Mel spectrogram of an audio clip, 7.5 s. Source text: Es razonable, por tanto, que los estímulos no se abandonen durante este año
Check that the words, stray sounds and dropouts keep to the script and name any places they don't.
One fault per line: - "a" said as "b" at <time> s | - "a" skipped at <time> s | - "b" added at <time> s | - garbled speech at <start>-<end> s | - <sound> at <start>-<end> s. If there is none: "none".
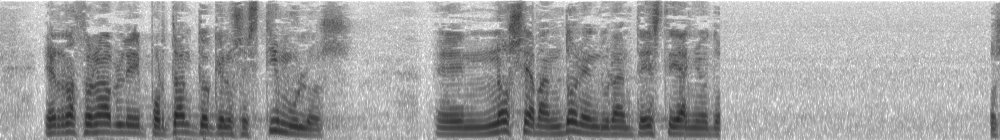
none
